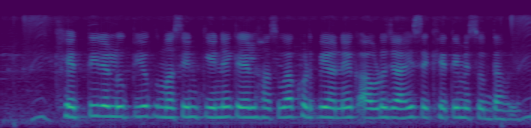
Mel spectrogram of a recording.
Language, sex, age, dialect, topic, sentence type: Magahi, female, 18-24, Western, agriculture, statement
